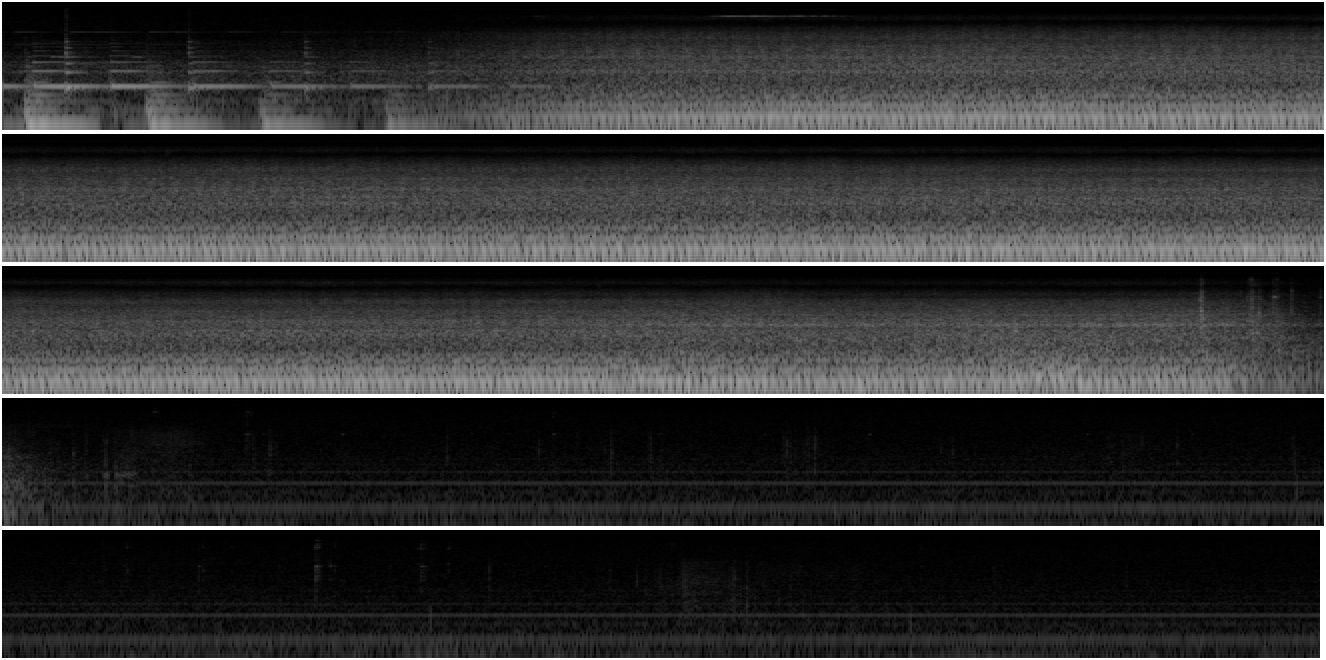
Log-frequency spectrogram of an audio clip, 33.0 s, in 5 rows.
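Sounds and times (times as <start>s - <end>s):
car engine idling: 1.3s - 18.0s.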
